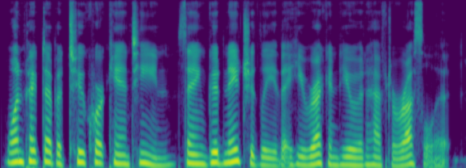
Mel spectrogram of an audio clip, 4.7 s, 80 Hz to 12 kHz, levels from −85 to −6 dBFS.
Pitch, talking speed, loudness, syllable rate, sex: 165 Hz, 245 wpm, -19 LUFS, 6.3 syllables/s, female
